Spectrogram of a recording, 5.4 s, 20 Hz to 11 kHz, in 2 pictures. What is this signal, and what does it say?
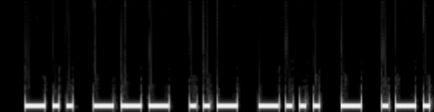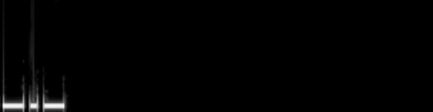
Morse code, heard as a keyed tone, about 28 wpm, 700 Hz. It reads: DOUBT.
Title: Sentences from Top 1500 Words 28wpm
